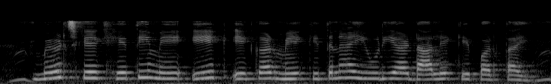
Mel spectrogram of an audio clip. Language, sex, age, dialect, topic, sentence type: Magahi, female, 18-24, Western, agriculture, question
